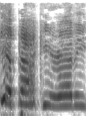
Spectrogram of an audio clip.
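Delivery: put-on frantic, panicked shout, very loud and high. Retelling how a son panicked and called his father back: imitating someone panicking. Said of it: "start to panic and, like, slap the table".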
